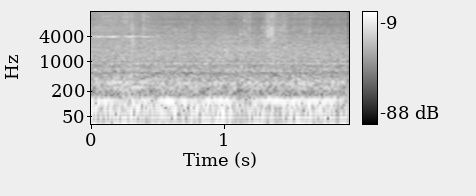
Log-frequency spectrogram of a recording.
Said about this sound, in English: And a little bit of thunder out there. I'm glad that we're getting a little bit of moisture right now.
